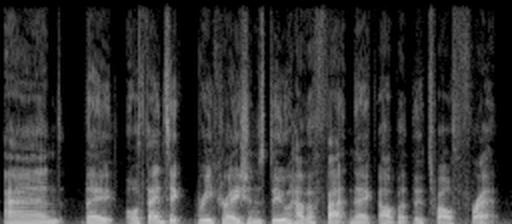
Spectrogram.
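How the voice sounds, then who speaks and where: A man's voice: mid-range voice, unhurried. A man hosting a casual livestream, reading out viewer comments and chatting with plenty of laughs and restarts. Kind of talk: casual chat about guitars.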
